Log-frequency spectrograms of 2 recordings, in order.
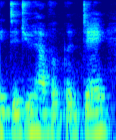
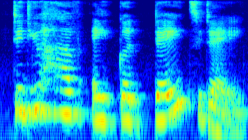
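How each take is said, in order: First: Said in the usual way. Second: High, slow, spaced-out question; slow teacher question. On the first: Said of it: "you can say". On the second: Shown as a demonstration. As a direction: ask a young learner slowly and brightly. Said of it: "do not speak fast".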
